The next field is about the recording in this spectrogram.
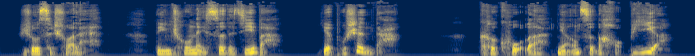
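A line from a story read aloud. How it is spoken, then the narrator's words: Laughing. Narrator (Chinese): 不由又笑道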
